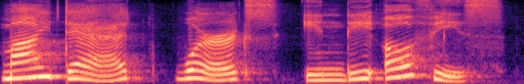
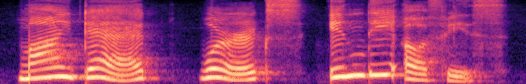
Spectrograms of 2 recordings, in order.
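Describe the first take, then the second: No difference in how they are said.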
